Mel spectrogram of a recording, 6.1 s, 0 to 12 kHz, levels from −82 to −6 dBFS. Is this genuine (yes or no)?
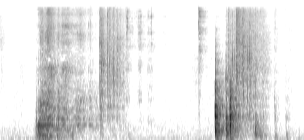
yes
